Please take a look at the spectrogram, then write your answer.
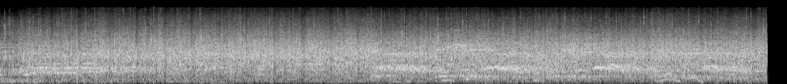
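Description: An audience applauds during a presidential speech, dense sustained clapping from a large crowd filling the hall loudly and evenly for about eight seconds.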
